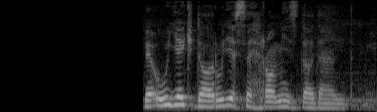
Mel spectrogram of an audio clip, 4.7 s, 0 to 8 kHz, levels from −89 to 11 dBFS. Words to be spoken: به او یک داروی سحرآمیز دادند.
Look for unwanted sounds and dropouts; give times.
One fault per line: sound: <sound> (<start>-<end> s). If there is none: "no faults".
no faults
